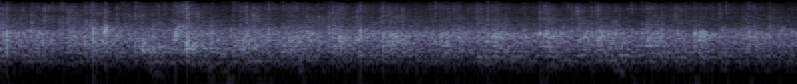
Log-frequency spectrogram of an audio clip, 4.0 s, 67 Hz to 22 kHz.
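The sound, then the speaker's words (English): A church audience applauds the church's C3 youth group: steady, dense applause, many hands clapping together in a continuous bright patter that holds at an even, fairly loud level for several seconds. “On peut les applaudir, vraiment.”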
